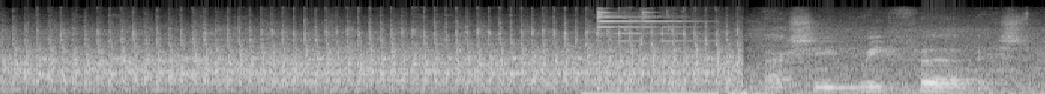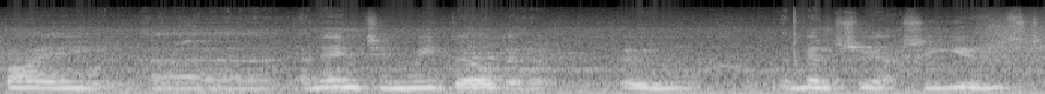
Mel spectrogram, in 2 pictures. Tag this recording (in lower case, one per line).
speech
engine
heavy engine (low frequency)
